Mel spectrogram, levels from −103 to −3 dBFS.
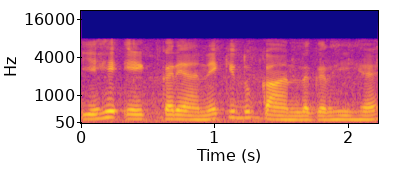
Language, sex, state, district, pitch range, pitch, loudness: Hindi, male, Punjab, Pathankot, 140-165 Hz, 155 Hz, -18 LUFS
